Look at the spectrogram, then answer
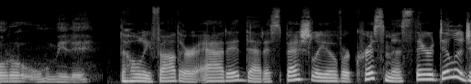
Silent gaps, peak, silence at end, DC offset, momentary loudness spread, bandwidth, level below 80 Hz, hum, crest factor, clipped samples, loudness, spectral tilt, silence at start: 1.03-1.07 s; -8 dBFS; 0 s; under 0.1%; 8 LU; 16 kHz; -66 dBFS; none; 16 dB; under 0.1%; -23 LUFS; -5 dB/octave; 0 s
